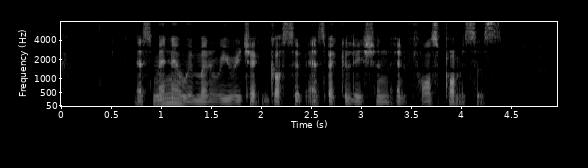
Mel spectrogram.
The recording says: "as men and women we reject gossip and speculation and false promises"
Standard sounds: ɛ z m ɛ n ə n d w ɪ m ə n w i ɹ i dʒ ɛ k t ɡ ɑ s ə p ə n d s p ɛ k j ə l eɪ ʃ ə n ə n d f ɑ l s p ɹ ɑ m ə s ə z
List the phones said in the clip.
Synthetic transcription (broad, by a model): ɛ s m ɛ n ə n w ɪ m ə n w i ɹ i dʒ ɛ k t ɡ ɑ s ə p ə n s p ɛ k j ə l eɪ ʃ ə n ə n f ɑ s p ɹ ɑ m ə s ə s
